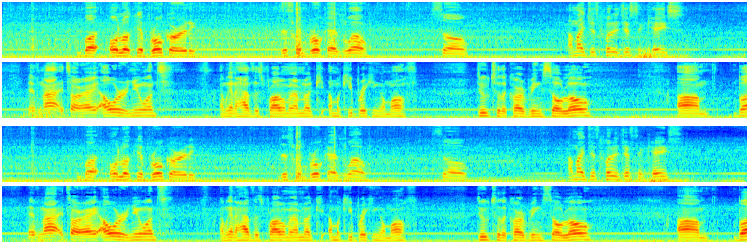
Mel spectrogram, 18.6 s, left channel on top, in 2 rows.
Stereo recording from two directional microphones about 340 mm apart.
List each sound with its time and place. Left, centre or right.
1.1 s speech: centre
3.8 s a man's voice: centre
7.1 s speech: centre
9.6 s a man's voice: centre
17.7 s a man's voice: centre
